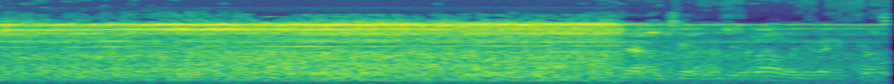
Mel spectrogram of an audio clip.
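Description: A jet airliner rolls for takeoff at San Francisco International Airport, its engines a loud, steady roar that fills the scene and eases slightly near the end, with radio chatter faintly beneath.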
